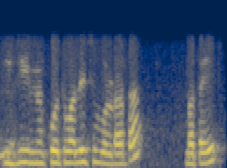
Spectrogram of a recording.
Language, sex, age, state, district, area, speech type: Hindi, male, 18-30, Rajasthan, Bharatpur, rural, conversation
